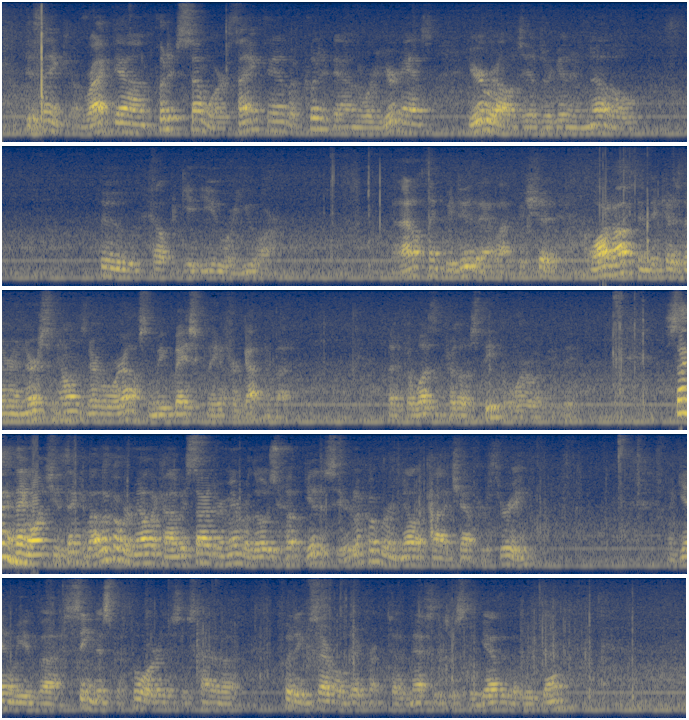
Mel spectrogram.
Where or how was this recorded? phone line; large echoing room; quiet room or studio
large echoing room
